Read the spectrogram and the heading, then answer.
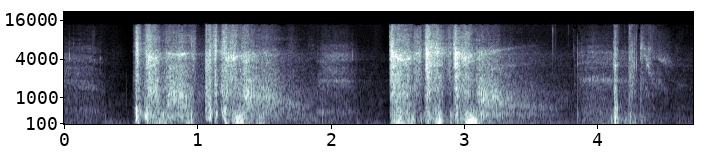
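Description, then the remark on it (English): A voice imitates machine gun fire with a rapid, rattling burst of spitting, clicking noises, pausing briefly before a second loud burst and a shorter trailing one. “I'll do a machine gun.”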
